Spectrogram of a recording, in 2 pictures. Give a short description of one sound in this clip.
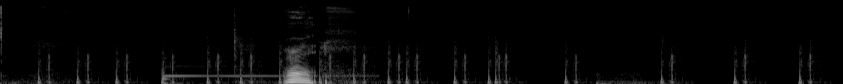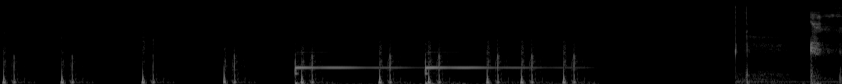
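Short soft thuds of hands slapping onto rock repeat at a quick, uneven pace.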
